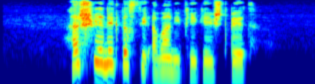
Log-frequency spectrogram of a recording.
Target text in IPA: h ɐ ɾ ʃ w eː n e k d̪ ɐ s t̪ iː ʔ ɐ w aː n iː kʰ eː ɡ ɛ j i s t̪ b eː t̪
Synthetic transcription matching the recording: h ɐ ɾ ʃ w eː n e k d̪ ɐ s t̪ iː ʔ ɐ w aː n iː pʰ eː ɡ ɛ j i ʃ t̪ b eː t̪

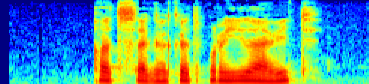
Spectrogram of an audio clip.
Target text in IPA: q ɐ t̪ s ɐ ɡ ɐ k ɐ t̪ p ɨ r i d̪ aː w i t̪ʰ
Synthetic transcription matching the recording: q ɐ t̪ s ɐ ɡ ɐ k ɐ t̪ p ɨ r i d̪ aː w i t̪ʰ

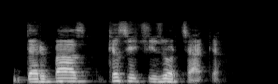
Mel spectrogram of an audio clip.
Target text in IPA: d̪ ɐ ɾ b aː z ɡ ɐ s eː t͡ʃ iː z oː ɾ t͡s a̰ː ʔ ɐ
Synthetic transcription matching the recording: d̪ ɐ ɾ b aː z k ɐ s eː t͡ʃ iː z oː ɾ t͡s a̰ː k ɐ

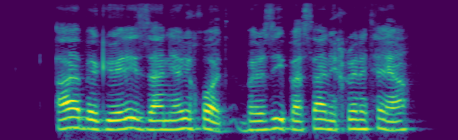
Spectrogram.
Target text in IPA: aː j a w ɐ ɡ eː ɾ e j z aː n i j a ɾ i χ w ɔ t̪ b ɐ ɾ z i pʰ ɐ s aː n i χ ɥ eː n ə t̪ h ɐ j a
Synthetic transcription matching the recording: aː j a b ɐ ɡ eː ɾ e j z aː n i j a ɾ i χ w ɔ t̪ b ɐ ɾ z i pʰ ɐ s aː n i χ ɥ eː n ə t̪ h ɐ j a

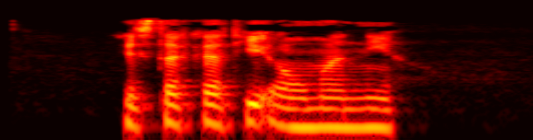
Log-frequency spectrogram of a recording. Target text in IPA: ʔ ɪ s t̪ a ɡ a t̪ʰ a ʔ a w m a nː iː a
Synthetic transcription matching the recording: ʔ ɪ s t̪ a k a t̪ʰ i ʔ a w m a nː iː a

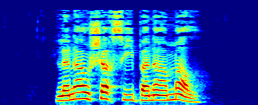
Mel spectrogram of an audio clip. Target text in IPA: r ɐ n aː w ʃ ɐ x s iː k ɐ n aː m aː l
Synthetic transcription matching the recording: l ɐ n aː w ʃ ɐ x s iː p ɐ n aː m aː l

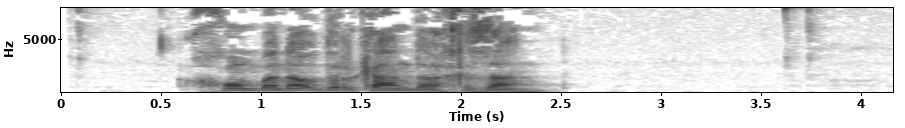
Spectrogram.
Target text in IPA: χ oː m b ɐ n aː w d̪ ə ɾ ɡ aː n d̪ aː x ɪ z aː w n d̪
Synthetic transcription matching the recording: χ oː m b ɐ n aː w d̪ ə ɾ k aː n d̪ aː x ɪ z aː n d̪

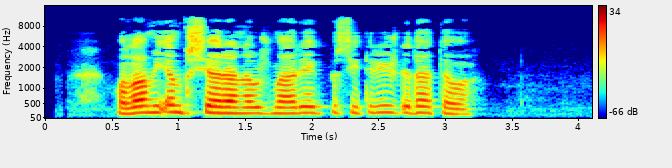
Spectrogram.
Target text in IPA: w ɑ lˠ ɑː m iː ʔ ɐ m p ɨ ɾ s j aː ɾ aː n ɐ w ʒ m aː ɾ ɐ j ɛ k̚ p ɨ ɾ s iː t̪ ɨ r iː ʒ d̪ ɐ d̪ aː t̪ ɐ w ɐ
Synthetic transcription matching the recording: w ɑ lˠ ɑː m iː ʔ ɐ m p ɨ ɾ s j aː ɾ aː n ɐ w ʒ m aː ɾ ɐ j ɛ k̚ p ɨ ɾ s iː t̪ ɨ ɾ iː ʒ d̪ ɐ d̪ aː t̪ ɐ w ɐ

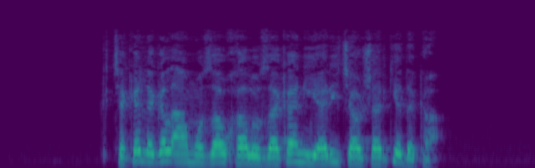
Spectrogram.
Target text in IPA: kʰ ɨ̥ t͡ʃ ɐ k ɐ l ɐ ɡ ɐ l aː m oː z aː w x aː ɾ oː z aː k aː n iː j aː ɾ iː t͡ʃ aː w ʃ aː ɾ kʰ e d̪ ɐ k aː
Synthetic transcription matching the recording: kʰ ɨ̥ t͡ʃ ɐ k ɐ l ɐ ɡ ɐ l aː m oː z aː w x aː l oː z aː k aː n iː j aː ɾ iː t͡ʃ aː w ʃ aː ɾ k e d̪ ɐ k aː

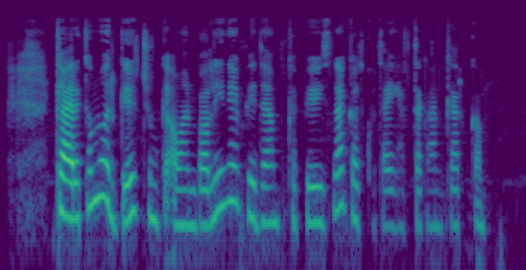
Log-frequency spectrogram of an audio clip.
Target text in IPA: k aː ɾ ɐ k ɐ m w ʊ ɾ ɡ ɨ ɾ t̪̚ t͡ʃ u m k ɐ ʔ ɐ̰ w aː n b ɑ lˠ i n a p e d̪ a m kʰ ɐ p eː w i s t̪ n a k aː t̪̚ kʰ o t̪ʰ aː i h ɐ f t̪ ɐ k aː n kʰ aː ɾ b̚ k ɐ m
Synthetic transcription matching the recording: k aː ɾ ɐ k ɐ m w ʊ ɾ ɡ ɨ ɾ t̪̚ t͡ʃ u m k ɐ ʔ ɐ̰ w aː n b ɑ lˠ i n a p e d̪ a m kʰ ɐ p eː w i s t̪ n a k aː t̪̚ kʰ o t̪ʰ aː i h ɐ f t̪ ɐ k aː n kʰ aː ɾ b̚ k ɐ m

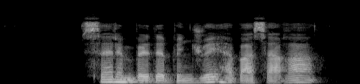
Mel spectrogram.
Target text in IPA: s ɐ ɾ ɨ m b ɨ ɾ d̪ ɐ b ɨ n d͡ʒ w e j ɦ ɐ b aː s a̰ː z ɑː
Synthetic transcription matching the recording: s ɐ ɾ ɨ m b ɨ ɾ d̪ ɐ b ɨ n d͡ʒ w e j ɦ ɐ b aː s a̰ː ʁ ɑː

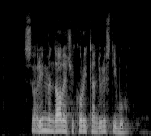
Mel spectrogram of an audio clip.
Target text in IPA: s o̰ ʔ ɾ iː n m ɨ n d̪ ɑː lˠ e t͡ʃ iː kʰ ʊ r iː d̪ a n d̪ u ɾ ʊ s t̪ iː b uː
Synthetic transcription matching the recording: s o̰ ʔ l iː n m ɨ n d̪ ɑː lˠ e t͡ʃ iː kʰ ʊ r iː t̪ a n d̪ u ɾ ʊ s t̪ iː b uː

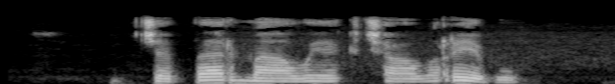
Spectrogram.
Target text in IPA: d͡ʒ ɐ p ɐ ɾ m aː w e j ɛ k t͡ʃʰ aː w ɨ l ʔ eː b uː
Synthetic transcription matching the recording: d͡ʒ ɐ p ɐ ɾ m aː w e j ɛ k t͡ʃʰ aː w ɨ r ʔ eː b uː

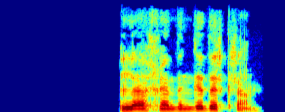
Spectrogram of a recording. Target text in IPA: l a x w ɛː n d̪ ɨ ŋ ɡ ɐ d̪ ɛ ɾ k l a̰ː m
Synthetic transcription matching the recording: l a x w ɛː n d̪ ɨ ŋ ɡ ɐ d̪ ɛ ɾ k ɾ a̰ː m

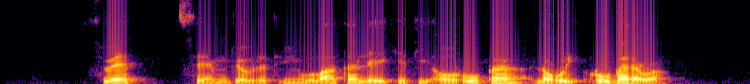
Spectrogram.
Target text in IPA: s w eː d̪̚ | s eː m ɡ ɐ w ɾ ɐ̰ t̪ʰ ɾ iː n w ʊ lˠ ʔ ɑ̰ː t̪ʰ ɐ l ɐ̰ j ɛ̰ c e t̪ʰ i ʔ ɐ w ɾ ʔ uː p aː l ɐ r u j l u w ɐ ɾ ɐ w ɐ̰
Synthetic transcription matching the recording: s w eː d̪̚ | s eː m ɡ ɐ w ɾ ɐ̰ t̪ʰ ɾ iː n w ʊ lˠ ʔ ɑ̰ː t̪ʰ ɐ l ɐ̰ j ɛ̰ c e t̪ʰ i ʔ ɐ w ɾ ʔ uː p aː l ɐ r u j r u b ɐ ɾ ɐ w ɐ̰

